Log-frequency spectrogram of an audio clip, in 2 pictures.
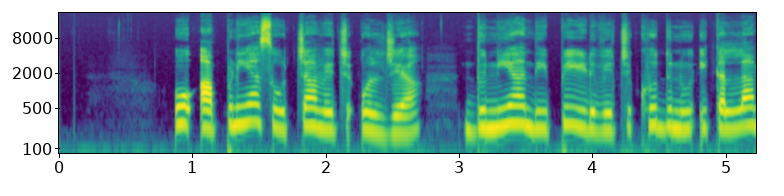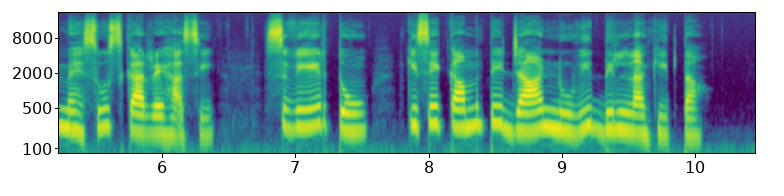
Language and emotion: Punjabi, neutral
